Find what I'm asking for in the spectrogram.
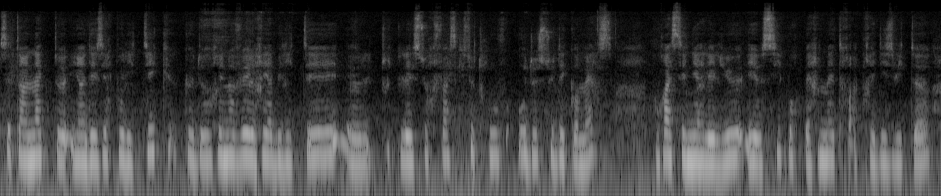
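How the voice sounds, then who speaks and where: Over noticeable background noise, a woman talks at a fairly slow pace. Her pitch is fairly high and her intonation fairly even. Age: 50s. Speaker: local election candidate. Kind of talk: campaign statement. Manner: halting, with many hesitations.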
